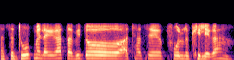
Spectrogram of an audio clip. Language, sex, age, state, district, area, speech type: Hindi, female, 18-30, Uttar Pradesh, Jaunpur, rural, conversation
